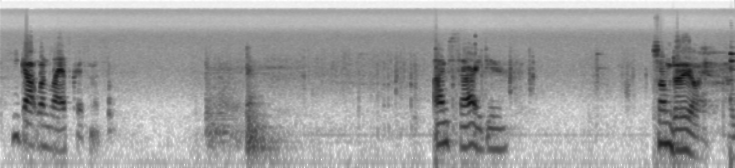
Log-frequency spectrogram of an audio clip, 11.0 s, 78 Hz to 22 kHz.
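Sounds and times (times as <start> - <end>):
drawer scraping and rattling: 3.1 - 4.3.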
